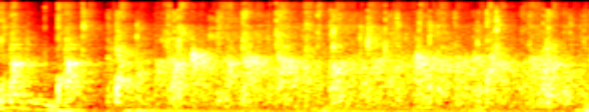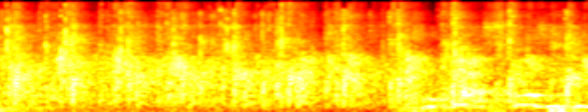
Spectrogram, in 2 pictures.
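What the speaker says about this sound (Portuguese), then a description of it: "Pode aplaudir, aplaudir." A church congregation claps together during a Portuguese-language sermon, producing a loud, continuous wash of applause with a faint low hum beneath and scattered voices mixed in.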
